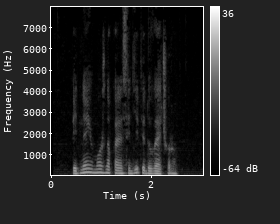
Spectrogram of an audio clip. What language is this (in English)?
Ukrainian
